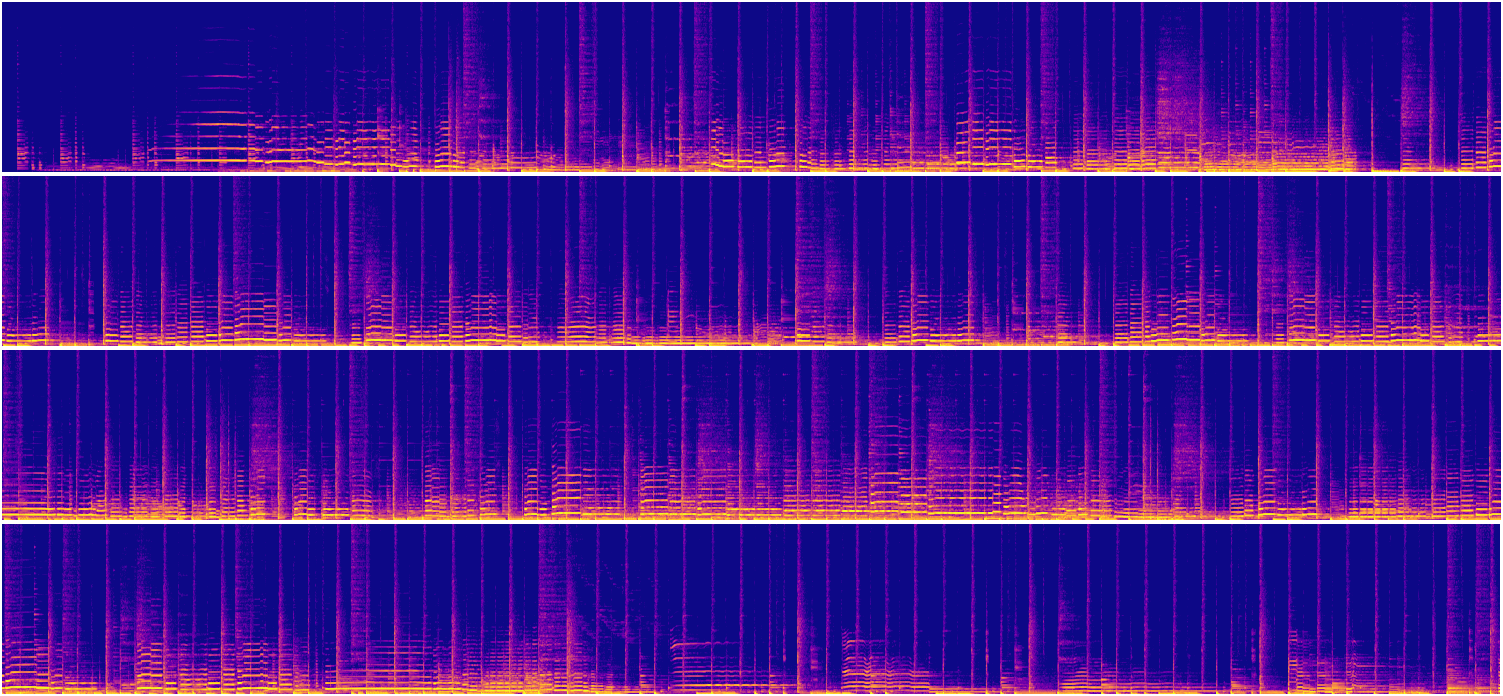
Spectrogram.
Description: Funk Jazz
